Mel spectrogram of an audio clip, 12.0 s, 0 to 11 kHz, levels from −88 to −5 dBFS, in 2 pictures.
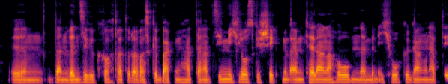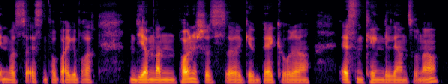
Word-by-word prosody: ähm 85 -2 -2
dann, 85 0 0
wenn 85 +1 +4
sie 90 +1 0
gekocht 90 -1 -4
hat - - -1
oder - - +2
was - - -1
gebacken 90 0 -1
hat, 90 - -4
dann 85 - +1
hat 85 0 -4
sie 95 - -3
mich 95 -1 0
losgeschickt 100 -2 +2
mit - - -1
einem 95 0 +1
Teller 95 0 +4
nach 90 0 -1
oben. 95 0 +1
Dann 85 0 -1
bin 85 - -4
ich - - -6
hochgegangen 95 0 -2
und 90 - -5
hab 85 +2 -5
denen 95 0 -1
was 90 -1 -4
zu - - -2
essen - - -5
vorbeigebracht. 90 0 -2 0.4
Und 90 - -3
die 95 - +8
haben 95 -1 +4
dann 90 0 +3
'n - - -13
polnisches, 95 -2 +3
äh, 90 -2 +1
Gebäck 80 0 0
oder 85 0 -1 0.4
Essen 90 - +3
kennengelernt, 85 -2 -2
so, - - -8
ne? 120 +4 0
90 Hz, 220 wpm, -28 LUFS, 85-95 Hz, 0.4 s, die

